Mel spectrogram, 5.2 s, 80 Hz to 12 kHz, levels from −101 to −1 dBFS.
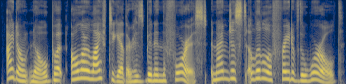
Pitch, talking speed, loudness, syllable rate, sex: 250 Hz, 255 wpm, -18 LUFS, 5.5 syllables/s, female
